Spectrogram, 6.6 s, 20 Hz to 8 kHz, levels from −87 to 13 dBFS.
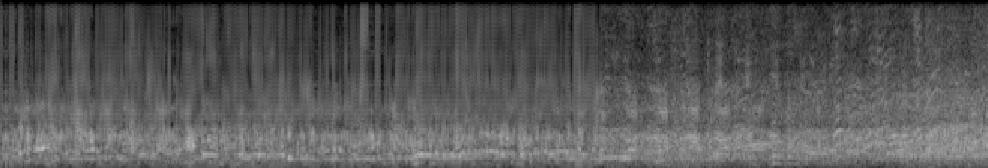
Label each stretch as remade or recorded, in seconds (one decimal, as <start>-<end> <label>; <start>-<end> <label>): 0.0-4.0 remade; 4.0-6.6 recorded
